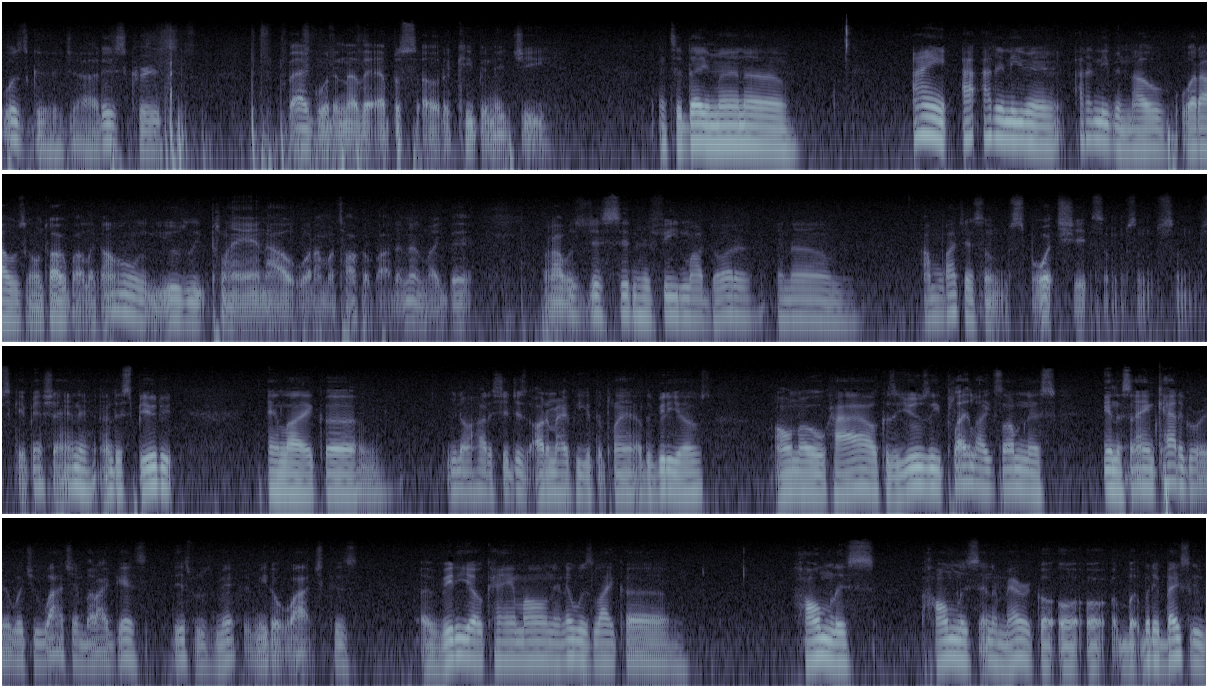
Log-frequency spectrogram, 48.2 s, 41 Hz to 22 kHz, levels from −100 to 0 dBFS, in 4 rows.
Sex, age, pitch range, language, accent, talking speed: male, 30-49, 95-110 Hz, English, American, 170 wpm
